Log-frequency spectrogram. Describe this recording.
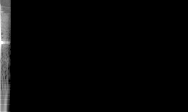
percussion sound in Dminor scale,...
itz my first try to contribute, hope itz alright :)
